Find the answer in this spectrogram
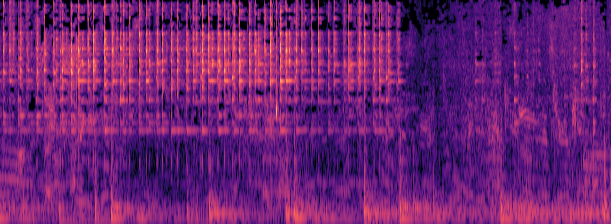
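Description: Low men's voices singing an Apache ceremonial song in long held notes that step from pitch to pitch, with a few sharp knocks.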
